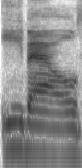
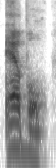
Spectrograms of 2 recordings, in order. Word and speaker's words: Evals: people a lot of people get confused about how you say their last name because of how it's spelled we get evals and this but it's Evel like kind of like um Evel uh like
